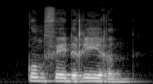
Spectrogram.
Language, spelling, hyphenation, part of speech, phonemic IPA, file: Dutch, confedereren, con‧fe‧de‧re‧ren, verb, /ˌkɔn.feː.dəˈreː.rə(n)/, Nl-confedereren.ogg
- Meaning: to unite, to combine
